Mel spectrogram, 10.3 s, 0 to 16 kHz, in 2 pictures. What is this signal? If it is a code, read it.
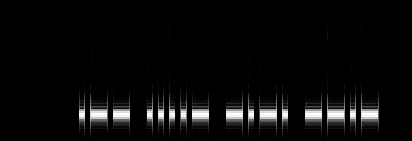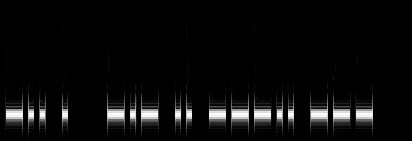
Morse code, heard as a keyed tone, about 17 wpm, 700 Hz. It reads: W4CQ DE KI8O
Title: USA Callsign DE Callsign - 4 Characters - 17wpm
